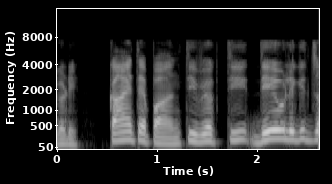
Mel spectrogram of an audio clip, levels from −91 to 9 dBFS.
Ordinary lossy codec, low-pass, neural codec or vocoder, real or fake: none; 7.2 kHz; none; real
